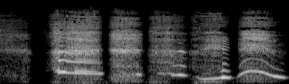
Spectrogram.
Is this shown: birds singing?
no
